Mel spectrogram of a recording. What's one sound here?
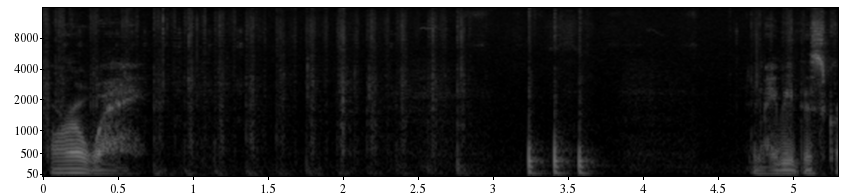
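A brush scrapes and taps lightly against canvas.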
